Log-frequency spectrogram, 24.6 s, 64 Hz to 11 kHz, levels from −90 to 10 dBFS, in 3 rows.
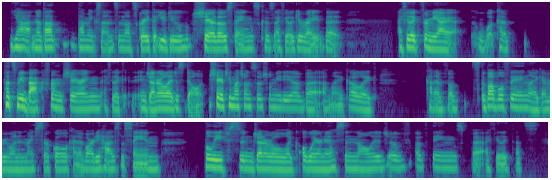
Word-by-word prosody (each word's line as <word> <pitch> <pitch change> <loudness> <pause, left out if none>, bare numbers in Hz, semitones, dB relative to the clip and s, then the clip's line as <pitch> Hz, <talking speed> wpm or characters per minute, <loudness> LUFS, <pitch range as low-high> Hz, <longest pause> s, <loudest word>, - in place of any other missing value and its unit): Yeah, 180 -5 +2
no, 170 - -1
that 170 +1 +3 0.3
that 175 -1 -2
makes 165 -1 -7
sense, 155 +3 -7
and 165 0 -5
that's 155 0 -6
great 160 0 +3
that - - 0
you 170 -1 +3
do 160 +2 -1
share 160 -3 +6
those 160 0 +4
things, 160 0 -4
'cause 160 -1 -6
I 170 - -2
feel - - -3
like - - -2
you're 160 -2 +1
right - - -1
that - - -4 0.8
I 175 - -2
feel 175 - +4
like 170 -1 +6
for 185 +1 +3
me, 155 -1 +4
I 150 -2 +3 0.3
what - - -7
kind - - -4
of - - -8
m - - -30 0.6
puts 230 -1 +4
me 195 -2 +7
back 155 -2 +8
from 175 -4 -1
sharing, 160 0 0
I - - -10
feel 155 - -5
like 145 - -8
in 165 -1 -3
general, 160 +3 +5
I 155 -1 +6
just 160 0 -5
don't - - -2
share 215 -3 +6
too 190 +4 +1
much 190 0 +1
on 195 -1 -1
social 185 -1 -6
media, 170 -2 -3
but 145 -2 -3
I'm - - -6
like, - - -9
oh, 170 -2 +1
like, 140 -2 -3 0.7
kind - - -5
of, 145 +1 -6
uh 160 - -3 0.2
it's - - -13
the 175 - -1
bubble 185 0 +5
thing, 175 -1 -1
like 140 -4 -2
everyone 150 0 -3
in 145 0 -5
my 145 0 -6
circle 155 0 -3
kind 155 - -8
of - - -5
already 155 0 +1
has 155 -1 -1
the - - -7
same 90 - -3 0.6
beliefs 170 -3 +3
in 160 -2 -1
general, 150 -1 +2
like 145 -1 -3
awareness 155 0 -1
and 160 -2 -4
knowledge 155 +2 -3
of 170 0 -4
of 175 0 -7
things, 165 -2 -7
but - - -3
I 165 - -8
feel 80 - -5
like 80 - -5
that's - - -15
160 Hz, 215 wpm, -24 LUFS, 150-170 Hz, 0.8 s, back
